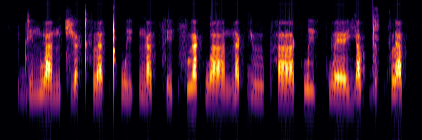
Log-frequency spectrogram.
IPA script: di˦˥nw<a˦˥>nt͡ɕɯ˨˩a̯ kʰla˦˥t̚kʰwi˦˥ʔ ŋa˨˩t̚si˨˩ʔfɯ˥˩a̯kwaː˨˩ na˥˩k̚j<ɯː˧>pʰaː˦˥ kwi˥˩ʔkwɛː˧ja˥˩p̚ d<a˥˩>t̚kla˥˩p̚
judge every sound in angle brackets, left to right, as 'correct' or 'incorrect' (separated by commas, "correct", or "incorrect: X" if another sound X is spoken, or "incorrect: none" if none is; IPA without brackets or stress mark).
correct, correct, correct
